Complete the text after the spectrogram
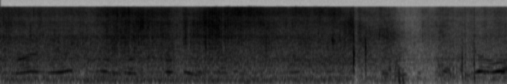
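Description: Water sprays hard from a fire hose.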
